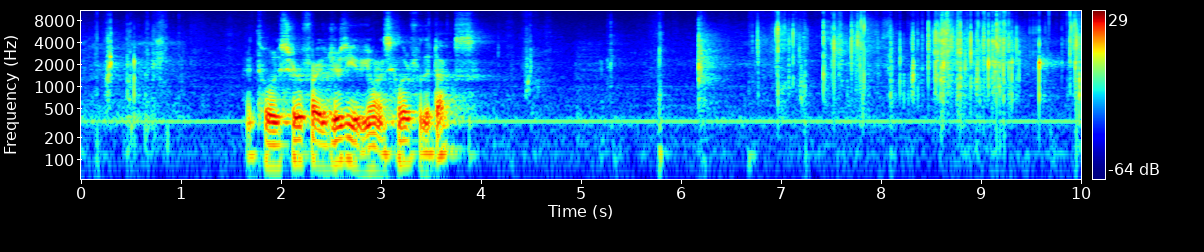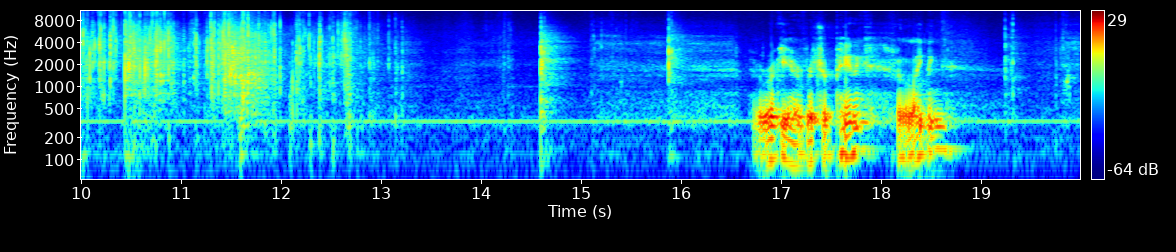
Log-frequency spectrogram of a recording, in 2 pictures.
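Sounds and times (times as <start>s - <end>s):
plastic wrapper crinkling: 6.7s - 13.3s.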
